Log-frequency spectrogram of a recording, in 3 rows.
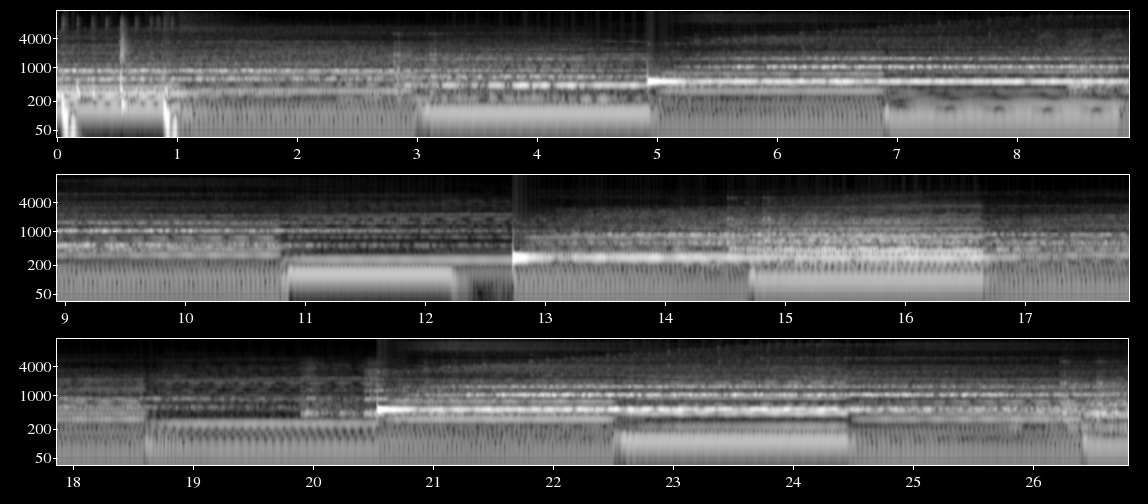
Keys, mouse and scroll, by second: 0.7 KP_7, 4.1 g, 8.6 click.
